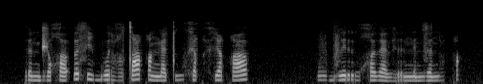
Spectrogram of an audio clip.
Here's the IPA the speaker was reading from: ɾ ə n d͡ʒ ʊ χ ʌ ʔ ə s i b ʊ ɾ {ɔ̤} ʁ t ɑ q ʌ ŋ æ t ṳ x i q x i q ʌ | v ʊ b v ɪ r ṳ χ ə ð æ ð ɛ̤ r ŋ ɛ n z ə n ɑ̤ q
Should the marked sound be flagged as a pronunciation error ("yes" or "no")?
yes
